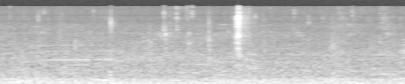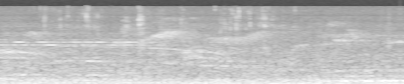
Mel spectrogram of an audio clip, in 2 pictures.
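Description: Close-miked chewing and mouth sounds of a person eating luchi (puffed fried flatbread) with potato curry by hand, with one sharp click about two seconds in.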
